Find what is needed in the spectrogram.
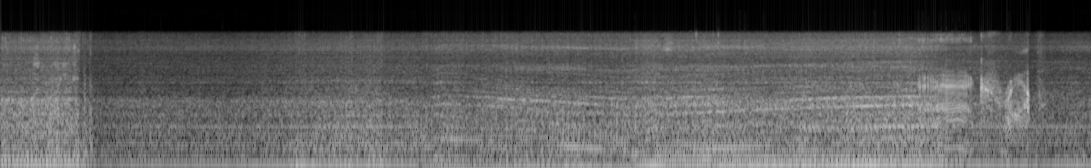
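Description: Suzuki Burgman maxi-scooter engine running while riding, its note dipping and then rising again a few seconds in. Wind rumbles on the microphone for a couple of seconds around the middle.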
